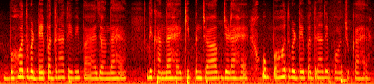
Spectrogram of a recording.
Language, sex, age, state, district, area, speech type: Punjabi, female, 18-30, Punjab, Jalandhar, urban, spontaneous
